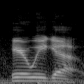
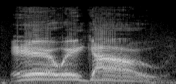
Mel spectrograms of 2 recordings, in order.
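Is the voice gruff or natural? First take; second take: natural; gruff. First: It is said in a plain natural voice. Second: It is said in a deep, guttural, gruff voice.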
